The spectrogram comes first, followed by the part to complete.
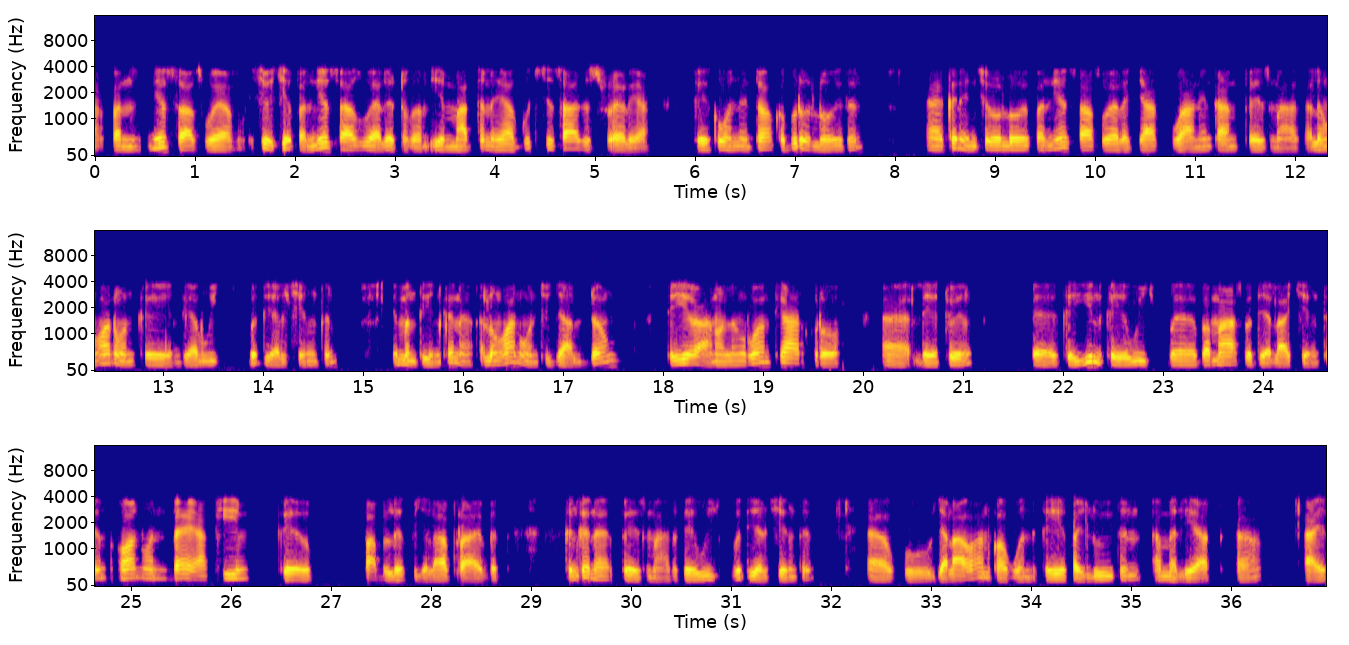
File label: dinka; NSW scrapped mask mandates; SBS Dinka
